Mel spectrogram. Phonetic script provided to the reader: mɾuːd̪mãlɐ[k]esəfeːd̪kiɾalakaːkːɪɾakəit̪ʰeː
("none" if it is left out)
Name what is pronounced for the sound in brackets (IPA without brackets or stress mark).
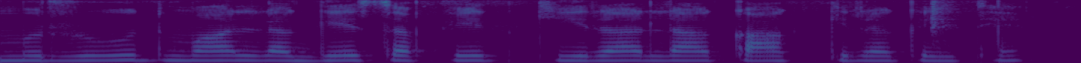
ɡ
